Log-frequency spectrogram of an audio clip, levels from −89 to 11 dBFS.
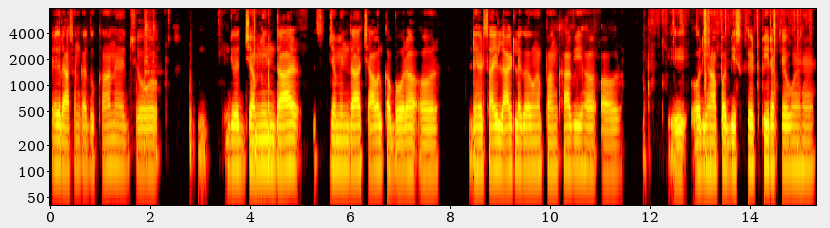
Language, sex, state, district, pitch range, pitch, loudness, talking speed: Hindi, male, Bihar, Jamui, 110-115 Hz, 115 Hz, -18 LUFS, 115 wpm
